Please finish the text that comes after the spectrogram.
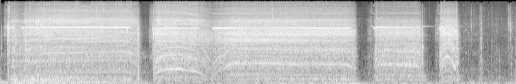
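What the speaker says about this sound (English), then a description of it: "I think I'm going to go ahead and just bolt this thing, or screw this thing down to the bottom." A power drill drives screws into the base of a homemade Halloween electric chair prop, whining loudly in several long bursts separated by short pauses, with the motor pitch rising and dipping as it bites.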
